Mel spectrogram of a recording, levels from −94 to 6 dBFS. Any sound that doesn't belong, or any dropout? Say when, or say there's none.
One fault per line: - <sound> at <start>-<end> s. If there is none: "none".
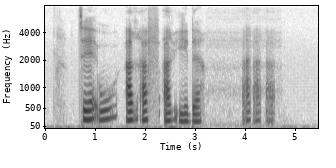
- laugh at 3.9-4.6 s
